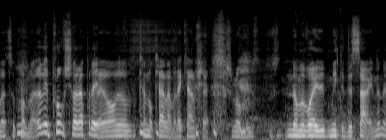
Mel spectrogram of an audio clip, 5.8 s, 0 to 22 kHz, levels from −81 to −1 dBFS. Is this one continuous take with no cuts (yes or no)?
no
